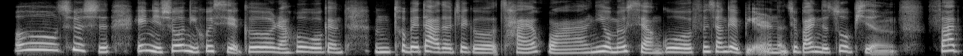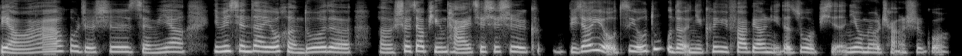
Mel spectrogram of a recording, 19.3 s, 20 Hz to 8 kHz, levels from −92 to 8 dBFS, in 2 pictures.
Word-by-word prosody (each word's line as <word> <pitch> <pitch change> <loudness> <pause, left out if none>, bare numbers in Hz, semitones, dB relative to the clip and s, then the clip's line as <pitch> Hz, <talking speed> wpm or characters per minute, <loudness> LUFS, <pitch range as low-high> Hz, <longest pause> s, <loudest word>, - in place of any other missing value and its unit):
哦， 345 +2 +3
确 350 -3 +1
实。 235 -5 -1 0.3
诶， 290 - +2
你 285 -6 +4
说 295 +6 +2
你 275 -5 +3
会 280 +4 +1
写 255 -5 0
歌， 245 0 +3
然 205 -2 0
后 255 +3 +2
我 230 -1 +3
感 220 -2 -3 0.3
嗯， 235 0 +2
特 295 - -3
别 250 0 +4
大 250 -3 +2
的 225 -1 0
这 235 +3 -2
个 200 -3 0
才 215 +1 -2
华， 195 -3 -4
你 240 +4 +2
有 260 -2 +5
没 235 - +1
有 265 - +3
想 240 -8 -3
过 225 -2 +3
分 250 +3 -1
享 255 -1 0
给 255 - +4
别 - - -4
人 - - -3
呢？ 200 - -3
就 255 0 -3
把 230 -1 +1
你 250 - +1
的 215 - +1
作 275 +5 -1
品 240 - -2 0.6
发 300 +1 0
表 235 -8 +1
啊， 210 +8 -2
或 280 0 -3
者 230 -2 0
是 250 +1 -1
怎 220 -4 -4
么 205 - -4
样， 240 +1 -2 0.2
因 260 - -1
为 275 - +5
现 280 -1 +3
在 270 -2 +3
有 250 +2 +5
很 240 -6 -2
多 240 +3 +4
的， 225 -3 +2 0.2
呃， 215 -3 -4
社 270 +6 +1
交 275 0 +2
平 245 -2 0
台 210 -4 0
其 255 +2 -2
实 255 0 -2
是 255 -2 +1
可 - - -14 0.3
比 230 - -3
较 280 +3 +3
有 455 +8 +3
自 285 - -5
由 260 0 +3
度 400 - +1
的， 220 -2 +1
你 215 -1 -1
可 260 +5 -3
以 255 -1 0
发 235 0 -1
表 230 -1 +1
你 225 -1 -2
的 - - -1
作 225 +1 0
品， - - -8
你 235 - +2
有 245 - +3
没 225 - 0
有 215 - -2
尝 215 +2 -6
试 220 +1 -6
过？ 250 +1 -6
240 Hz, 280 characters per minute, -17 LUFS, 225-265 Hz, 0.6 s, 有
